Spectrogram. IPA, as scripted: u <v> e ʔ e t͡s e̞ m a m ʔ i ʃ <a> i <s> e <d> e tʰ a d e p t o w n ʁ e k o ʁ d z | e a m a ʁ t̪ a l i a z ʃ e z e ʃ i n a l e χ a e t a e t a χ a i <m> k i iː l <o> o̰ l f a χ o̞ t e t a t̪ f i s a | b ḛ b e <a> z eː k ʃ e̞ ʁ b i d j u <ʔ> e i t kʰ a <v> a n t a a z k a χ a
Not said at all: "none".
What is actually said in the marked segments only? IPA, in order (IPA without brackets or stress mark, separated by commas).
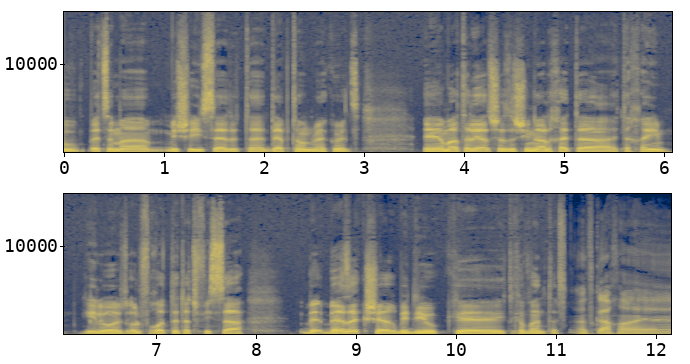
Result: b, e, s, d, m, u, e, k, v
